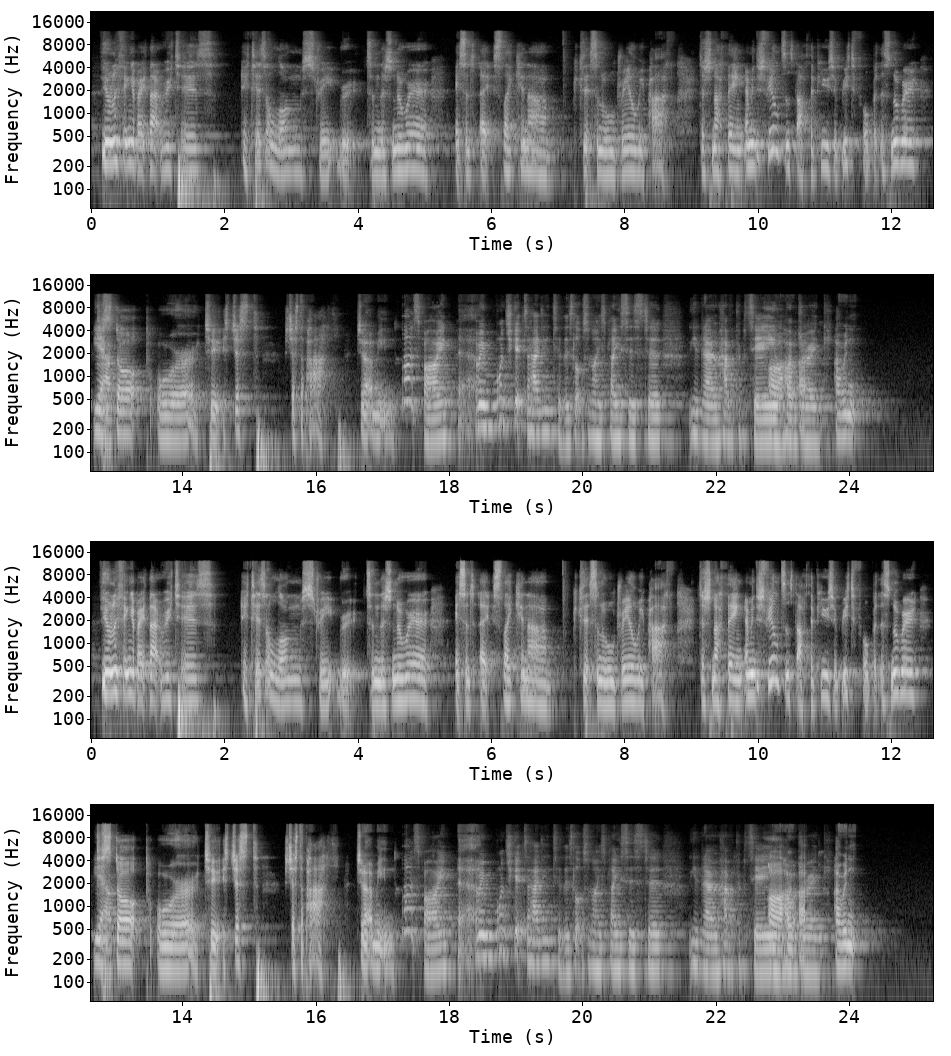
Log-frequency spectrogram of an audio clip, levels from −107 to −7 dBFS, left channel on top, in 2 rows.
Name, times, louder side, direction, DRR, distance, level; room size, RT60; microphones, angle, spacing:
voice 1, 0.2-1.9 2.2-6.9 7.3-15.2 15.5-16.3 16.6-17.2 18.1-18.5 22.8-23.4 23.8-24.1, right 5 dB, 60° right, 14 dB, 0.5 m, -32 dB
voice 2, 12.7-13.0 17.3-18.0 18.4-23.6, left 2 dB, 15° left, 6 dB, 1.0 m, -36 dB
13.0 x 8.0 x 4.7 m, 1.0 s
head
